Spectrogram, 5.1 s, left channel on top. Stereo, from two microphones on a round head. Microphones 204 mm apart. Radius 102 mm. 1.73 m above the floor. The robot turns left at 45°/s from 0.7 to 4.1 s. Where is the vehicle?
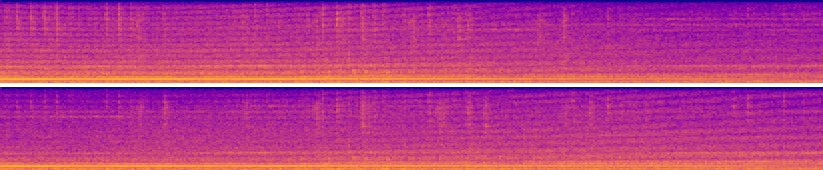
50° left (ahead or behind); by 5.2 s 30° right (ahead or behind).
